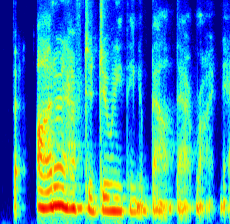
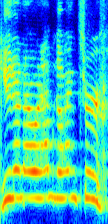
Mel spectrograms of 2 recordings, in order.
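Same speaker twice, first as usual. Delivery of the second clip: much higher, softer, fast mocking echo; mocking mimic; 11 semitones higher, 5 dB quieter, faster than usual. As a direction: parrot her words back in a whiny high voice. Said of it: "And I'm like".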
